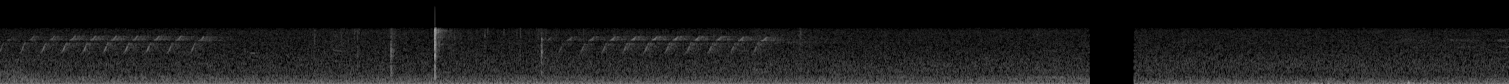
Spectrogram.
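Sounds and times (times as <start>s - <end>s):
steady hiss: 7.7s - 15.0s.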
